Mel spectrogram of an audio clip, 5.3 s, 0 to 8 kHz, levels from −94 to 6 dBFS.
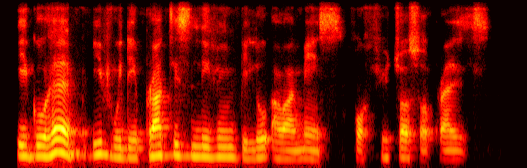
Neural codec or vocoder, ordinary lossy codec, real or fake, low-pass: codec, 16 kHz, 4 kbps, X-Codec, HuBERT features, trained on LibriSpeech; Opus, 32 kbps; fake; 7.2 kHz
